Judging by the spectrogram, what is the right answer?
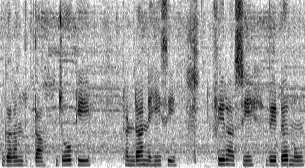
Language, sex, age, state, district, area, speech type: Punjabi, female, 30-45, Punjab, Pathankot, rural, spontaneous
